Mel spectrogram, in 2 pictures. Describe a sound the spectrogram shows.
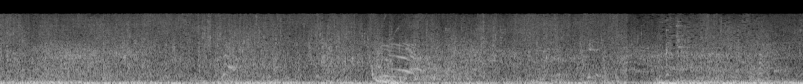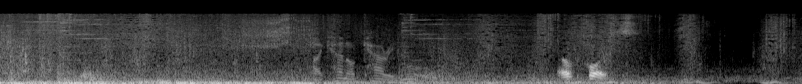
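Electric bolts zap and crackle.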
